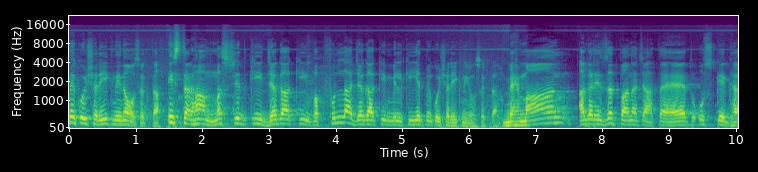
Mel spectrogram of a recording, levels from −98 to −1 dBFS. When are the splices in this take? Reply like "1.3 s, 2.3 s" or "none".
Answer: 1.4 s, 6.4 s, 7.5 s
